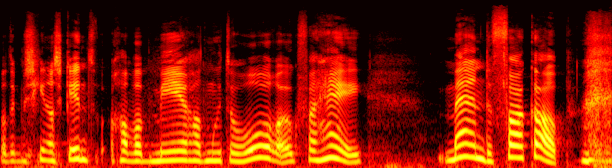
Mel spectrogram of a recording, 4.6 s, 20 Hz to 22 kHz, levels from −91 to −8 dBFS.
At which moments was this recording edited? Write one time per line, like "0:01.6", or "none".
0:03.1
